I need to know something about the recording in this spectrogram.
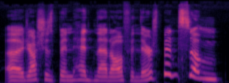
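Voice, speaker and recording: Female podcast regular, mid-pitched, very animated intonation, playful and informal. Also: brisk, no echo, clean studio sound. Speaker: podcast cast member. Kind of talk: casual playful chat.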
